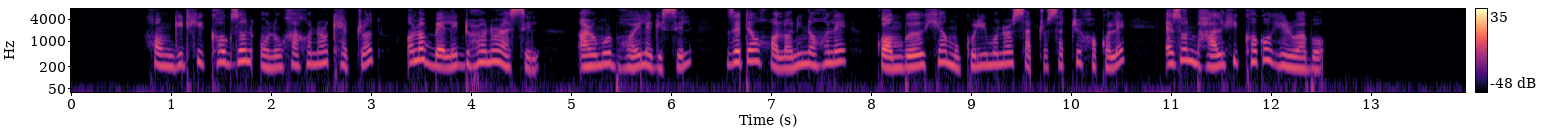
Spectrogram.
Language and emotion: Assamese, fearful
